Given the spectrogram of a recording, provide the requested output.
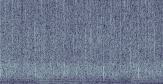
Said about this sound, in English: Now, and while you're standing, if Jesus has ever met your need, if Jesus has ever come through for you, would you give Jesus the biggest hand clap you've ever given him before in your life?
